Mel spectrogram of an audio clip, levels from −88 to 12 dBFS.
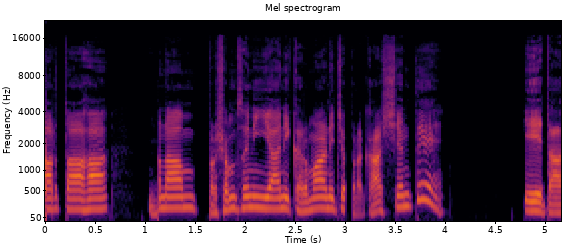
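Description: At 1.12 s, and again from 2.97 to 3.00 s, the speech is interrupted by a short glitch, the sign of damaged data in a compressed stream. Corrupted bytes cause the decoder to misread a frame, lose sync and hunt for the next valid frame header, disrupting the sound for about 20 ms each time. On a spectrogram each appears as a narrow vertical disturbance. The waveform shows an abrupt discontinuity at each point.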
